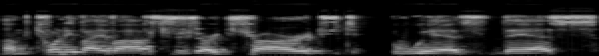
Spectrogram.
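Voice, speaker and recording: A man with an American accent speaks at a moderate pace in a medium pitch, with ordinary pitch variation and an unremarkable speaking voice. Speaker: high school history teacher. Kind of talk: recorded remote lesson. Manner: casual, many fillers.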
